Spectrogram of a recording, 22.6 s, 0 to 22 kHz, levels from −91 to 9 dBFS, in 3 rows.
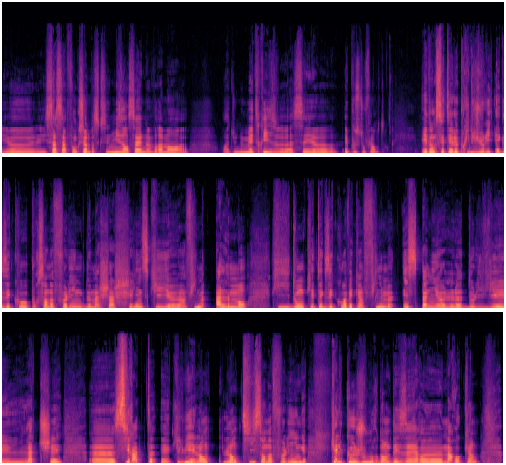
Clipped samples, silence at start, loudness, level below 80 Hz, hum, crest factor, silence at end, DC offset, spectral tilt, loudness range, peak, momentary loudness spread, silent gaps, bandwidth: under 0.1%; 0 s; -21 LUFS; -54 dBFS; none; 20 dB; 0.05 s; under 0.1%; -5 dB/octave; 4 LU; -2 dBFS; 9 LU; none; 19 kHz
